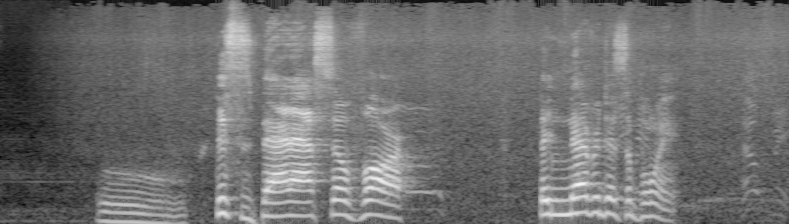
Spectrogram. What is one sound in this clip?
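A young man speaks with animation into a microphone, calling out and asking questions.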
